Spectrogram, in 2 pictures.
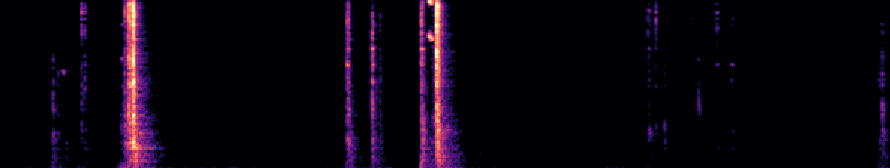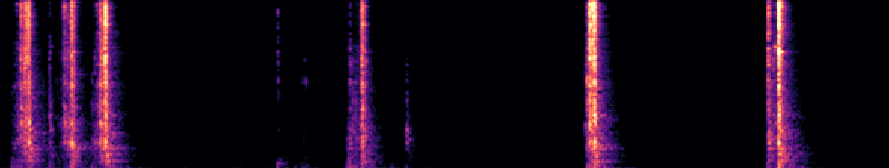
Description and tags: Lock Unlock Wooden Door
My parent's house has a big metal door that clunks when you unlock it, so I recorded myself playing with it for a bit.
opening, large, open, creak, closing, squeak, handle, clunk, unlock, close, door, wood, clank, lock, key, heavy, metal, squeaky, wooden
